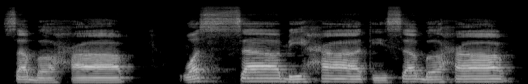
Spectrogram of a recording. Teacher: سا کو با میں سب، با حروف قلقلہ ہے، جب اس پہ ساکن ہو تو یہاں پر ساکن ہے یعنی جزم ہے تو یہاں پر قلقلہ کریں گے، آواز کو ہلا کر پڑھیں گے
